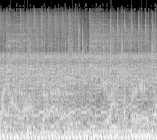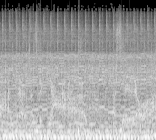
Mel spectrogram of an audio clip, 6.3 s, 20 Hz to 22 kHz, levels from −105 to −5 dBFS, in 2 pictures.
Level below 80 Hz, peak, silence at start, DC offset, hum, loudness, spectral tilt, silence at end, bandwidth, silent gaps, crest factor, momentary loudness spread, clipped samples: -16 dBFS; 0 dBFS; 0 s; under 0.1%; none; -11 LUFS; -4.5 dB/octave; 0 s; 17 kHz; none; 10 dB; 1 LU; under 0.1%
